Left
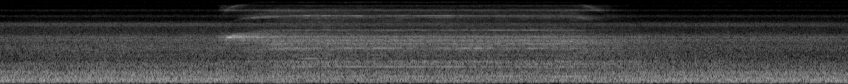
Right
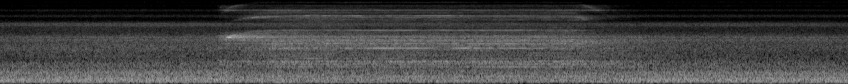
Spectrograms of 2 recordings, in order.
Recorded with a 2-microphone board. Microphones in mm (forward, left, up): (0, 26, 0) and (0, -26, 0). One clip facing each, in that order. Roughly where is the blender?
Right.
